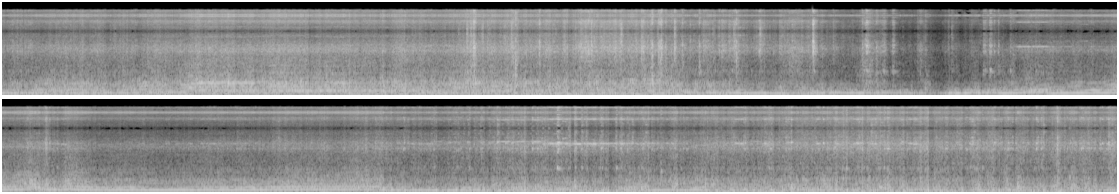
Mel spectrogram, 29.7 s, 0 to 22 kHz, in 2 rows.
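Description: BMW 318i E30's four-cylinder engine heard from inside the cabin, revving up and down as the car is driven hard around a dirt course. Its pitch falls about ten seconds in, dips briefly in level as the driver lifts, then climbs again and holds, over a steady rumble of tyres on dirt.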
